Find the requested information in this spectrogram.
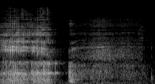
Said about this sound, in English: Oh, here's the burp.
